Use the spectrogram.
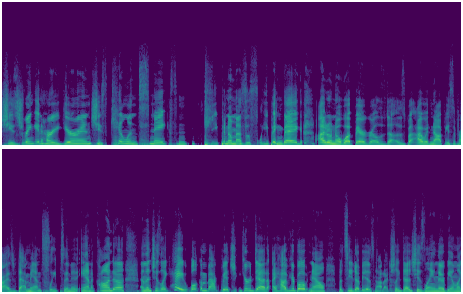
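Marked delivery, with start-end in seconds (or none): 12.5-15.6 taunting, triumphant, gloating tone. Retelling a movie plot, acting out Madison: acting out Madison. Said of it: "sort of step-by-step reenactments".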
